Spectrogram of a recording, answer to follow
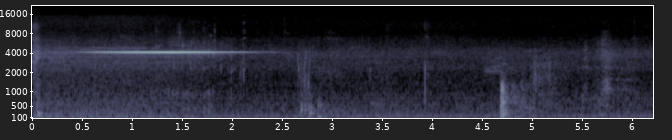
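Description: A single high, steady ringing tone of microphone feedback that swells up and dies away over about two seconds, then a few faint knocks and clicks of handling near the microphone stand.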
